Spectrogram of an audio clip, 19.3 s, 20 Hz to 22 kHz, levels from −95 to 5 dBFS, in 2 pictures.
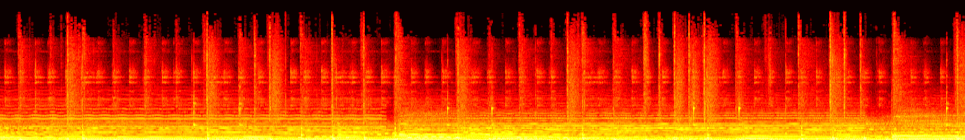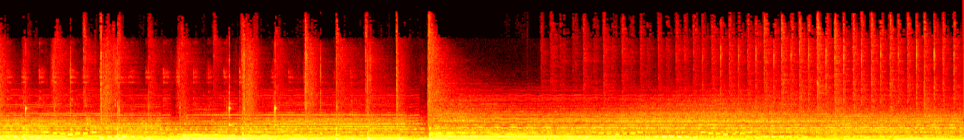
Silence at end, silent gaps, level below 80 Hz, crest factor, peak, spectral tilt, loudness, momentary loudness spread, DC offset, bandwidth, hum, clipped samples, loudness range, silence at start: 0 s; none; -22 dBFS; 10 dB; 0 dBFS; -6.5 dB/octave; -12 LUFS; 4 LU; under 0.1%; over 20 kHz; none; under 0.1%; 2 LU; 0 s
